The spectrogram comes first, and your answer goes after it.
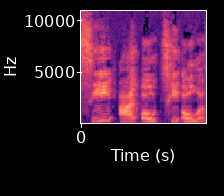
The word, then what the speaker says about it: Ciotola: Yeah, it's C-I-O-T-O-L-A. Ciotola.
